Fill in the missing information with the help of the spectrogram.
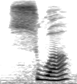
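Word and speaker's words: sois: So être will become soit. Remember, final S is not pronounced. Soit.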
